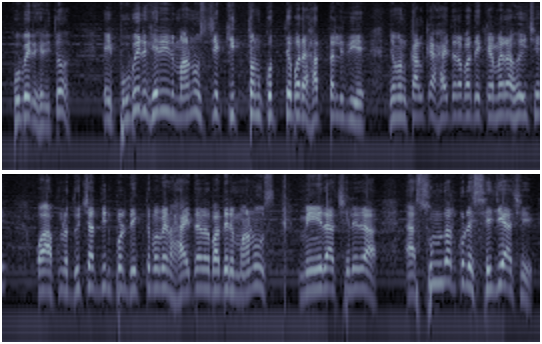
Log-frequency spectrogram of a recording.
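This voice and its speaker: A man preaching between devotional kirtan songs, energetic and urging the crowd to chant along. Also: high voice. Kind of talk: devotional kirtan with spoken sermon and call-and-response chanting. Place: large outdoor devotional gathering with crowd. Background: folk music with tabla.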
